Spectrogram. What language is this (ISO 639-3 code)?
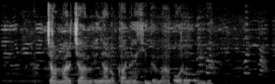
luo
